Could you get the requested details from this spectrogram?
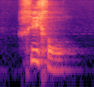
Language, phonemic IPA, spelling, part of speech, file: Dutch, /ˈɣi.xəl/, giechel, noun / verb, Nl-giechel.ogg
- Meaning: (noun) 1. a giggle 2. face; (verb) inflection of giechelen: 1. first-person singular present indicative 2. second-person singular present indicative 3. imperative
